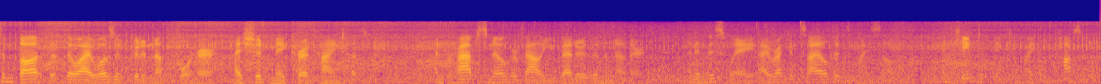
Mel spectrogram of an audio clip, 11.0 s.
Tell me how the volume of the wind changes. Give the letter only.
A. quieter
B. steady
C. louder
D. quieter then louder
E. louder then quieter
B.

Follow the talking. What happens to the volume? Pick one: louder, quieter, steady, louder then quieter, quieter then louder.
quieter.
